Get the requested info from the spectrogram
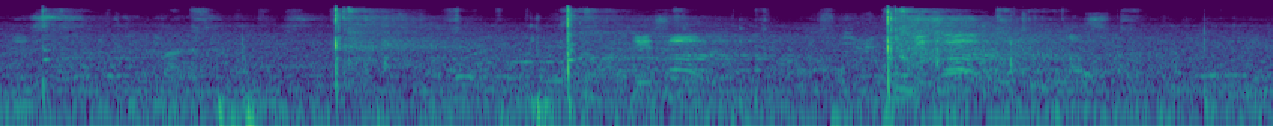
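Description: Badminton rally: three sharp racket strikes on the shuttlecock, a little over a second apart, the last the loudest.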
